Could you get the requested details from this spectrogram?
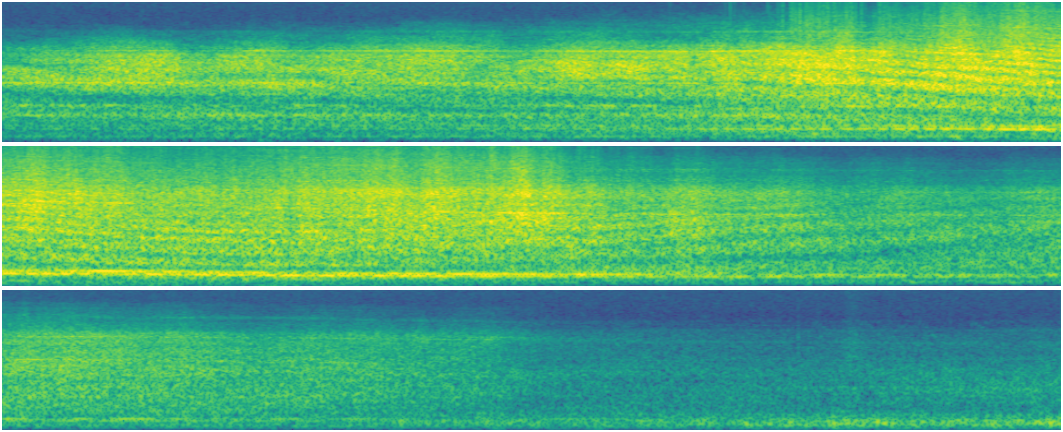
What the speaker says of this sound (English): Incoming Cessna.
